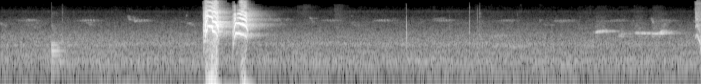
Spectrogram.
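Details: Parrot calling with two loud, grating screeches close together after a quiet stretch. Softer rising whistled notes and small clicks follow later.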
